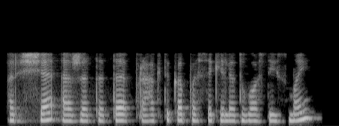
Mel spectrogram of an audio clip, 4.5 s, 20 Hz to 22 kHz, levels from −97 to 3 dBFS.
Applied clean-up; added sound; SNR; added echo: none; none; none; none.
